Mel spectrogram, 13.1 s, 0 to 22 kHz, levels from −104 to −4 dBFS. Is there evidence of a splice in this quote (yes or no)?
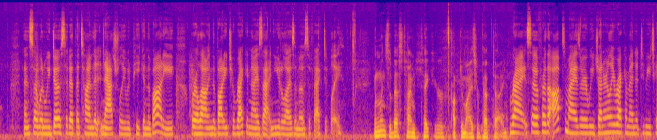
no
